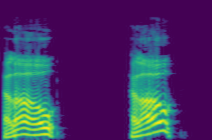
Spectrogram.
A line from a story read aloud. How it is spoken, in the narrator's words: He went up to the broken pane and shouted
